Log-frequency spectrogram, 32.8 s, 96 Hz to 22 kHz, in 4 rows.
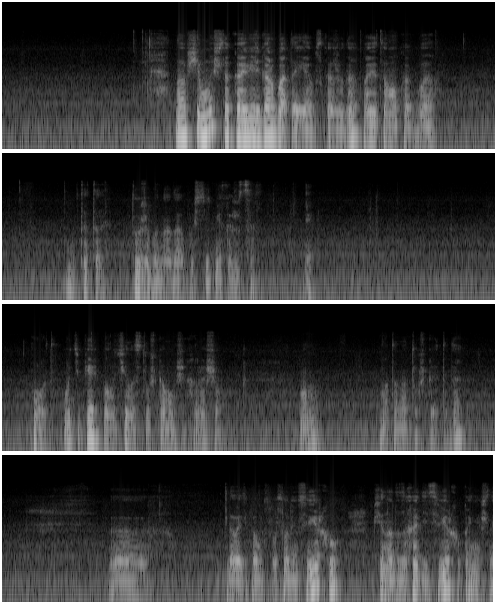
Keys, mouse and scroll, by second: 3.2-5.9 middle drag, 5.9 click, 7.2-9.3 drag, 14.3 g, 18.9-22.0 middle drag, 31.0 KP_7, 32.2-32.7 scroll up 1.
